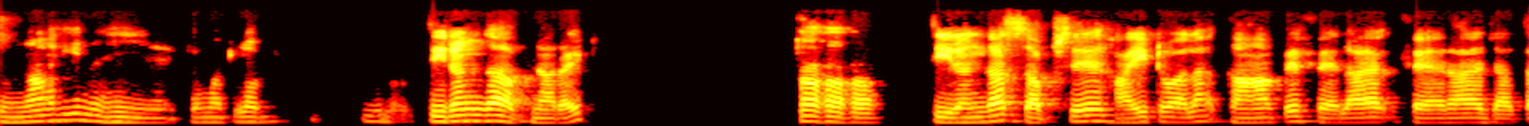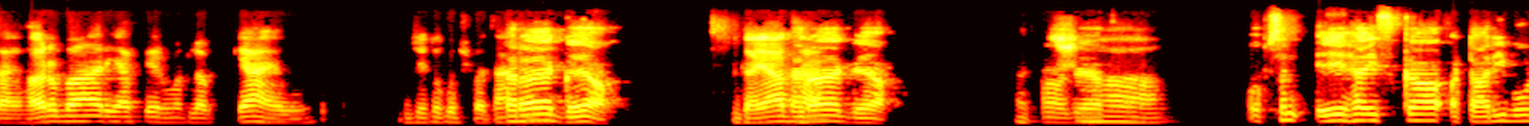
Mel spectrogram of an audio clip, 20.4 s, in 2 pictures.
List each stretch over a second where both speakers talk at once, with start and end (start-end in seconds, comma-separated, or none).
none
